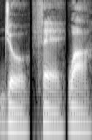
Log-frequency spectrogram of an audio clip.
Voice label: "jothewa", concat syllables; Affixing experiment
